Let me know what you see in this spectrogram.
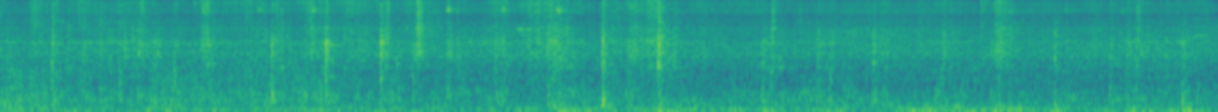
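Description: Passenger train cars rolling along the track, heard from aboard: a steady low rumble with irregular clicks and clacks of the wheels over the rails.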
